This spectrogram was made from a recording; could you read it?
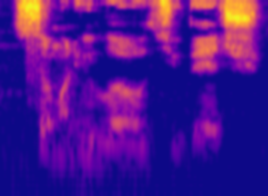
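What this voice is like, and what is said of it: Deep rumbling voice. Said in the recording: “A deep voice rumbled from the darkness.”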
